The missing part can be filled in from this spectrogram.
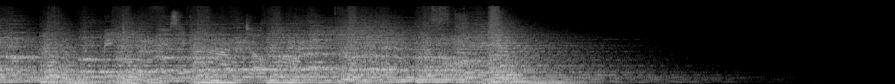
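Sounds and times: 
choir: 0:00.0 - 0:06.5.

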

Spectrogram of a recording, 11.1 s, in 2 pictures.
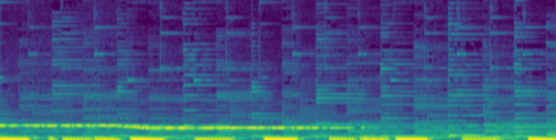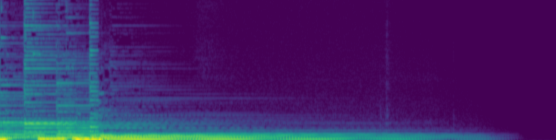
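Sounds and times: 
whistles: 0:00.0 - 0:04.7
bells: 0:00.0 - 0:06.2
guitars: 0:00.0 - 0:10.3
bass: 0:00.0 - 0:10.4.

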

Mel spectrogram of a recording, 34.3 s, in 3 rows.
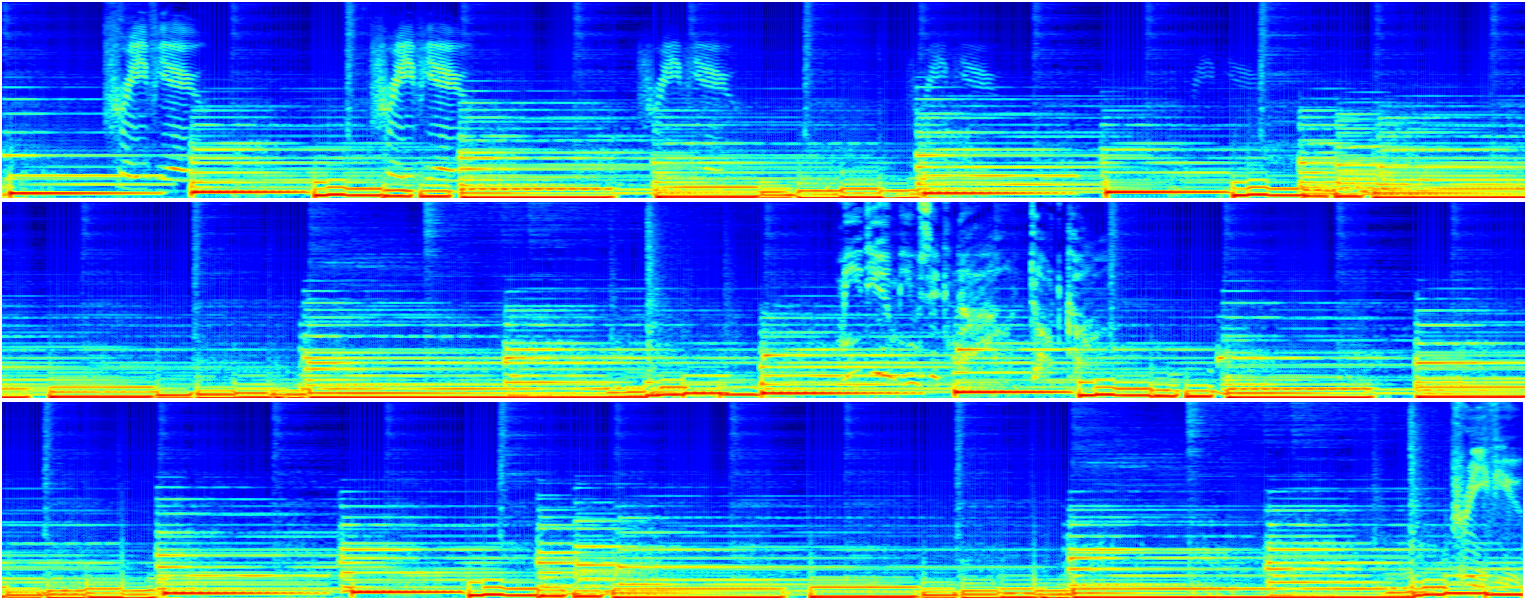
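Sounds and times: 
jazzy love music loop: 0:00.0 - 0:34.2.

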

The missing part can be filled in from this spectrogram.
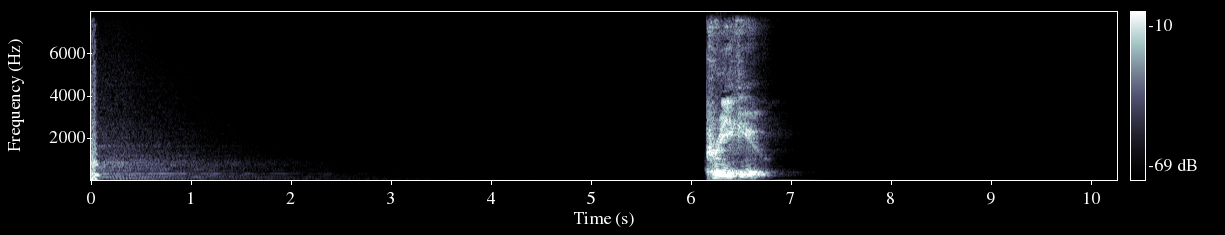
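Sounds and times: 
apocalyptic music without percussion: 0:00.0 - 0:02.2.

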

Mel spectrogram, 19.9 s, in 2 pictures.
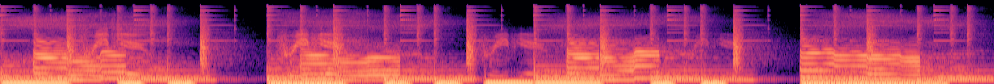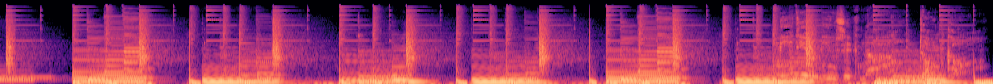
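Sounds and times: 
hip hop soul loop: 0:00.0 - 0:19.7.

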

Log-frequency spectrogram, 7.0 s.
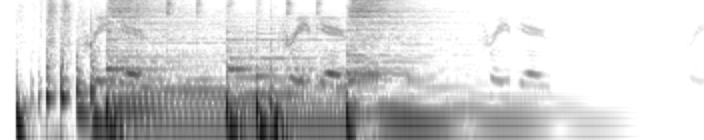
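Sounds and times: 
music stinger: 0:01.0 - 0:06.2.

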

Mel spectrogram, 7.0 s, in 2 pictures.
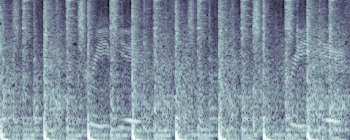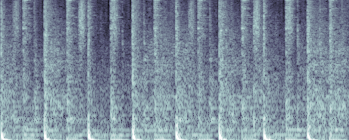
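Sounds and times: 
samba party loop: 0:00.0 - 0:06.9.

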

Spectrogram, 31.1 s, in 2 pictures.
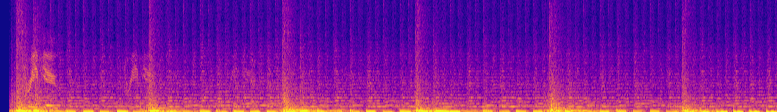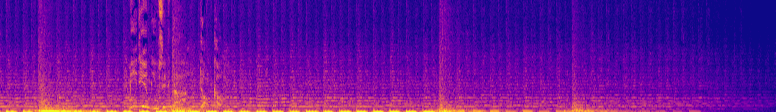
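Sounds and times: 
percussion: 0:00.2 - 0:28.4
staccato notes: 0:18.1 - 0:20.2.

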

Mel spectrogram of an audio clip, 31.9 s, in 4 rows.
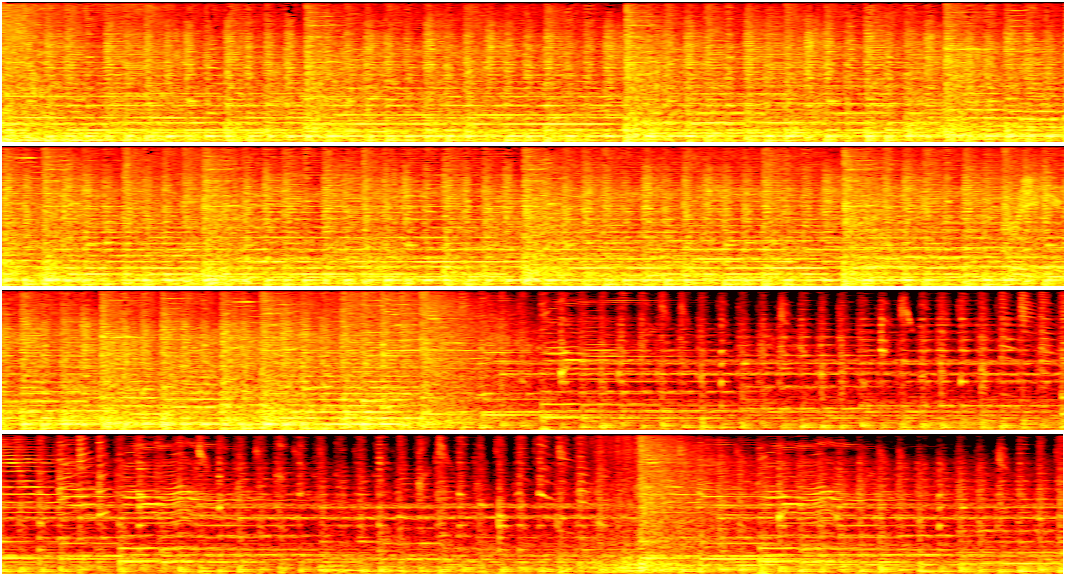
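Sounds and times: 
eastern tension music: 0:00.0 - 0:31.8.

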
